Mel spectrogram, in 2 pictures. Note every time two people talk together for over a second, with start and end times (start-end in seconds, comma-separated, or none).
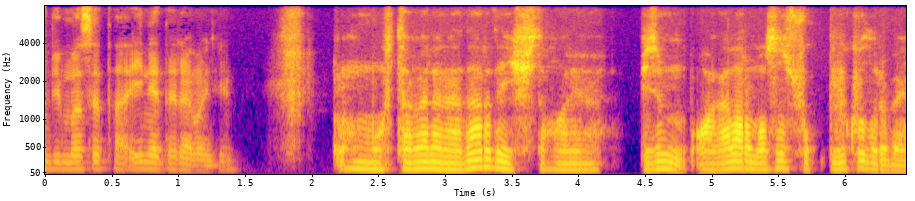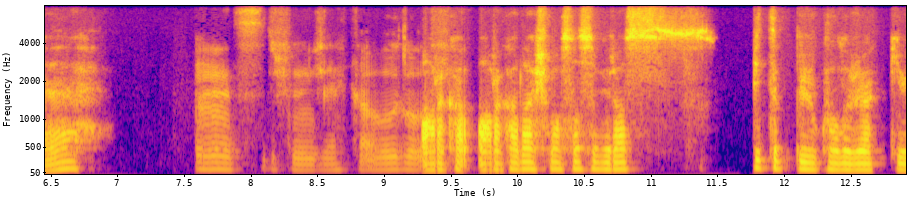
none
